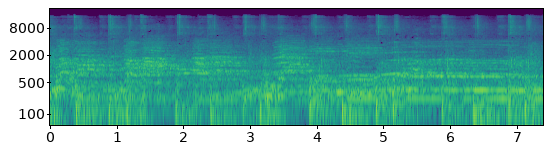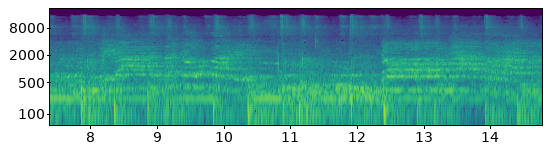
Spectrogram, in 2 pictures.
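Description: A mixed group of voices singing a song together, with accompaniment that holds a steady low note and a regular percussive beat.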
